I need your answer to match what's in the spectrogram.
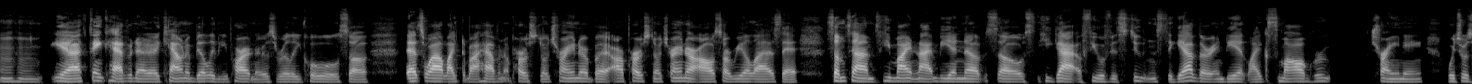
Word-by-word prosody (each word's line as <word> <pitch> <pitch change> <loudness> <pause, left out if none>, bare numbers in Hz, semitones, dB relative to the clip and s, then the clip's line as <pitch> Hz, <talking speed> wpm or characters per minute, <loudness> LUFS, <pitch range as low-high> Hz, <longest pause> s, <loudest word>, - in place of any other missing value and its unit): Mhm. 135 -3 -10
Yeah, 135 -4 +7
I - - +1
think 165 +3 +4
having 140 +2 +5
an 130 -1 0
accountability 135 -1 -1
partner 130 -3 0
is 120 +1 -7
really 125 0 -7
cool, 120 0 -6
so, 120 -1 -3 0.4
that's 150 +2 +6
why 145 -2 +6
I - - +8
liked 130 -1 -1
about 125 - 0
having 125 +1 -1
a - - -10
personal 135 -2 -4
trainer, 140 0 -2
but 125 - -2
our 140 - 0
personal 140 -1 -2
trainer 150 -1 +2
also 130 0 +1
realized 130 -1 -3
that 120 - -2 0.2
sometimes 145 -5 +3
he 170 - -7
might 150 -1 +3
not 150 - +2
be 140 0 -4
enough. 135 -2 -2
So, 125 -1 -2
s 130 - -8
he 155 - -13
got 145 +1 +5
a - - -9
few 145 -4 -8
of 135 - -10
his 130 -2 -10
students 145 -5 -8
together 140 +2 0
and 125 +1 -7
did, 135 -1 -4
like, 120 +1 -6
small 140 -2 -1
group 145 +2 -13 0.4
training, 130 0 -4 0.2
which 140 +2 -4
was 150 - -3
135 Hz, 210 wpm, -24 LUFS, 130-145 Hz, 0.4 s, I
